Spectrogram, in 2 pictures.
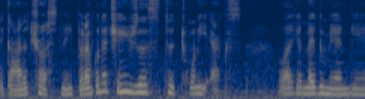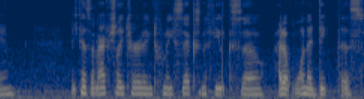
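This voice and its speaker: A woman speaks at a moderate pace in a fairly low pitch, her dark, mellow tone carrying vocal fry and ordinary pitch variation. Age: 20s. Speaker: vtuber artist. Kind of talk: casual chat while drawing.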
